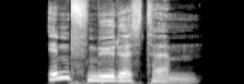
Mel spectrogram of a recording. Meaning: strong dative masculine/neuter singular superlative degree of impfmüde
- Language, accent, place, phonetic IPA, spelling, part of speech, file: German, Germany, Berlin, [ˈɪmp͡fˌmyːdəstəm], impfmüdestem, adjective, De-impfmüdestem.ogg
